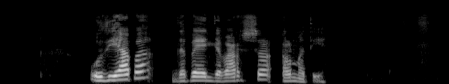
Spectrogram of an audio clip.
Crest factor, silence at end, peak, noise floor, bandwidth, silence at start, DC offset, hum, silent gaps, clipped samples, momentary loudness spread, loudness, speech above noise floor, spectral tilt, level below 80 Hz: 22 dB; 1.25 s; -2 dBFS; -77 dBFS; 11.5 kHz; 0.9 s; under 0.1%; none; none; under 0.1%; 18 LU; -22 LUFS; 56 dB; -5.5 dB/octave; -78 dBFS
